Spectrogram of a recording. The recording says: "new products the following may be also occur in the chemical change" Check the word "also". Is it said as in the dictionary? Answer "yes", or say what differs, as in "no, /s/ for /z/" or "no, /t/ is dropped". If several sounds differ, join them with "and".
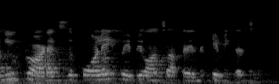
yes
